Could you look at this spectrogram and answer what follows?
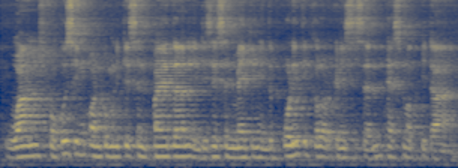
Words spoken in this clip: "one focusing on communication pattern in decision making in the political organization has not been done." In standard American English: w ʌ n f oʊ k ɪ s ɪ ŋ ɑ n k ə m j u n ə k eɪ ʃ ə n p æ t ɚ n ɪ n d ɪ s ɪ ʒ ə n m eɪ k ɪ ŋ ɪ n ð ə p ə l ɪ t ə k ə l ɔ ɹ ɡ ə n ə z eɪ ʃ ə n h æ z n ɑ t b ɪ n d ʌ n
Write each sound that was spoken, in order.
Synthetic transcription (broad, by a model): w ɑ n f oʊ k ɪ s ɪ ŋ ɑ n k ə m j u n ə k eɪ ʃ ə n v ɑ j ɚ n ɪ n d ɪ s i s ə n m eɪ k ɪ ŋ ɪ n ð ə p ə l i t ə k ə l ɔ ɹ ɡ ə n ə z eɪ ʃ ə n h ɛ s n ɑ t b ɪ d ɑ n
